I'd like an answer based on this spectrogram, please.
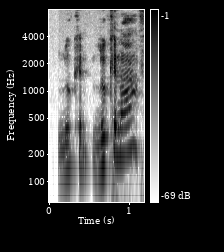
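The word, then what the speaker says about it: Lukianoff: So I believe their last names are pronounced Haight and Lukanoff, or uh, Okay.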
